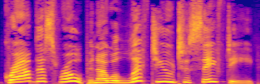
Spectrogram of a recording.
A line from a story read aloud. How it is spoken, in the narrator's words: the pilot shouted down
